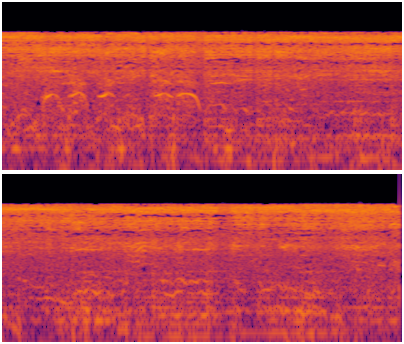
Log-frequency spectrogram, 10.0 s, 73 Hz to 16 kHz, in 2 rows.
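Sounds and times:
loud guitar music: 0.0 - 10.0.

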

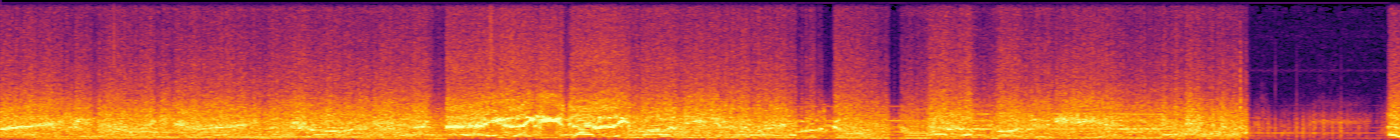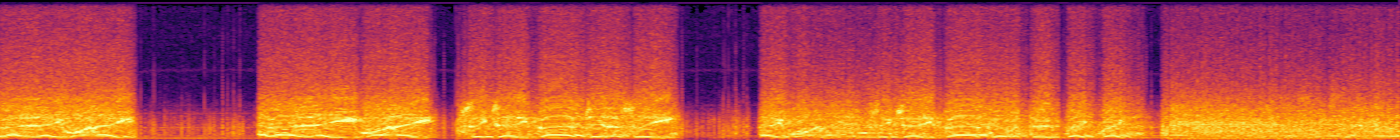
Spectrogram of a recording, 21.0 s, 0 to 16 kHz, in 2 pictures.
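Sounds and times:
distorted radio voices: 0.0 - 21.0
radio static: 0.0 - 21.0
steady hum tone: 0.0 - 21.0.

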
